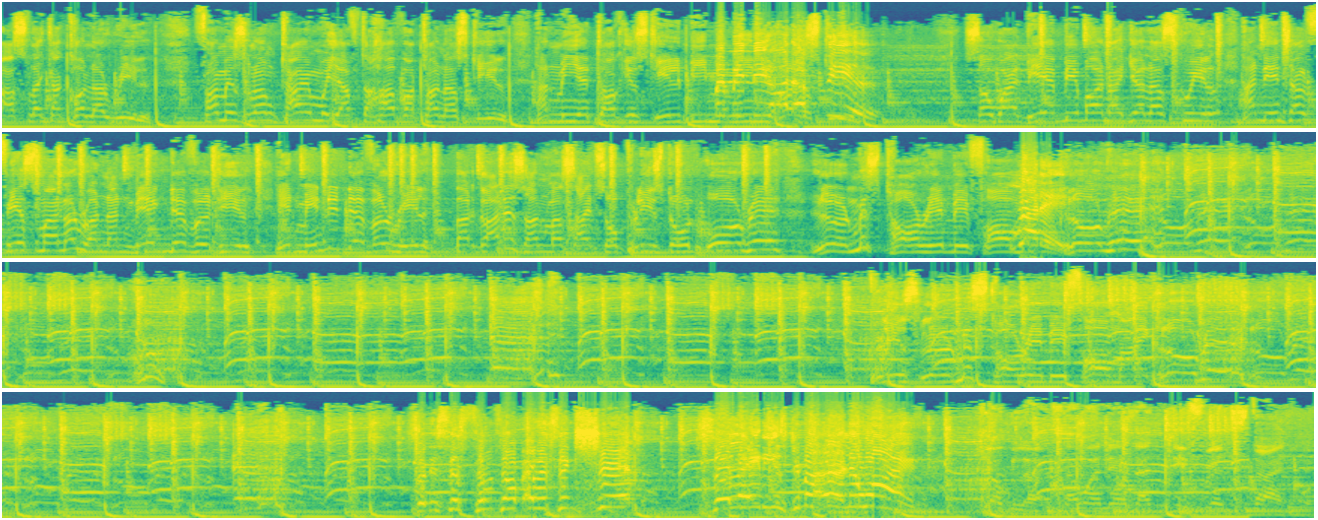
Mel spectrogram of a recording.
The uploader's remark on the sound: LIVE AT FOF POOLSIDE OCT 2015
